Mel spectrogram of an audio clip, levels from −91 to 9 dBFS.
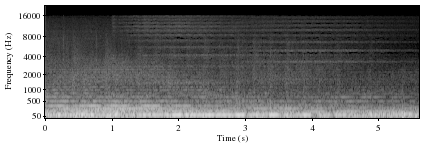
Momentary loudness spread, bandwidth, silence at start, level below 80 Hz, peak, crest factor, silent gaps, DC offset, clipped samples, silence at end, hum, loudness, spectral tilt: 6 LU; 12 kHz; 0 s; -20 dBFS; -4 dBFS; 12 dB; none; under 0.1%; under 0.1%; 0 s; none; -18 LUFS; -8.5 dB/octave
